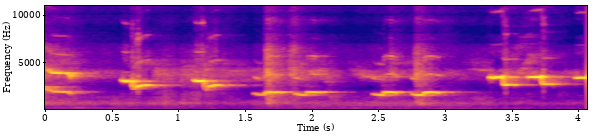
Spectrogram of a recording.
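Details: Sabiá-laranjeira, the rufous-bellied thrush, giving fluty whistled phrases with sharp sliding notes, about seven bursts in four seconds, with a soft hum behind.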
